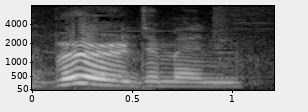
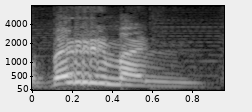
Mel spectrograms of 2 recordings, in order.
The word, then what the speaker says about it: Birdman: Porque en realidad se pronuncia Birdman. Birdman. Y yo digo Berman. Nada que ver.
